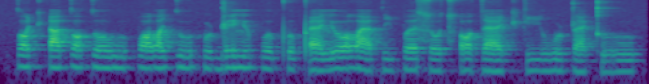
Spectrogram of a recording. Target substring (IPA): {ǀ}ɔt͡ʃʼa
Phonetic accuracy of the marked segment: incorrect: t̪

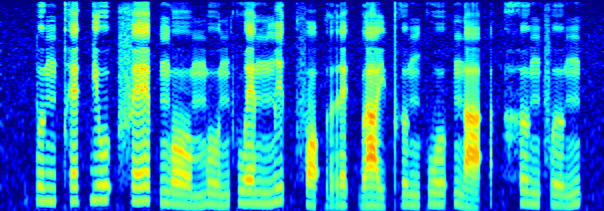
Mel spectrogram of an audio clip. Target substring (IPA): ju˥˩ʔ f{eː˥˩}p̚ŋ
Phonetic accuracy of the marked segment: correct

